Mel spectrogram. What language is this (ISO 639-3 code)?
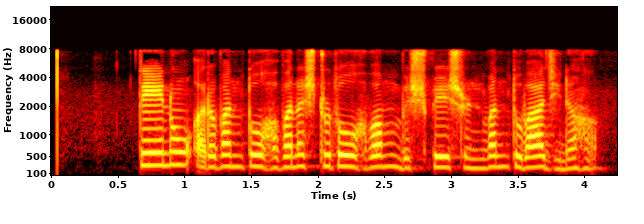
san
